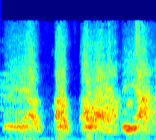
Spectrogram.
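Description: A Maori haka, a ceremonial battle-cry dance from New Zealand: a large group chants and shouts in unison, delivering forceful battle cries in four loud, rhythmic bursts separated by brief pauses, powerful.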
